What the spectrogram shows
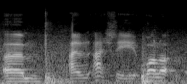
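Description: A man's voice: mid-range voice, fairly even intonation, a little fast, noisy background. A young man, rambling casually to the camera in a vlog, sounding a bit ill with a blocked nose. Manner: rambling, chatty. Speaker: vlogger.

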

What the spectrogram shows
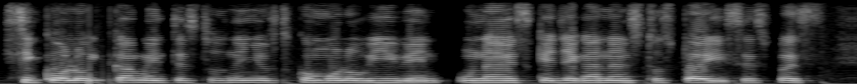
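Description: This young Colombian guest, head of a migrant organization, speaks from home into a laptop webcam during a video-call interview. Her mid-range voice is monotone, brisk and somewhat dark, recorded dry with faint music in the background. She explains things earnestly, filling gaps with frequent "eh" and "pues."

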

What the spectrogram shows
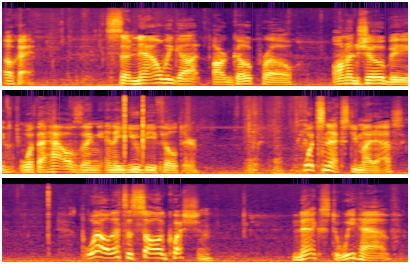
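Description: A man's voice: mid-range voice, fairly bright tone. Informal young man vlogging outdoors. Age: 20s. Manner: informal, slangy. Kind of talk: casual product review to camera. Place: outdoors, backyard and woods. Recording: faint outdoor background noise.

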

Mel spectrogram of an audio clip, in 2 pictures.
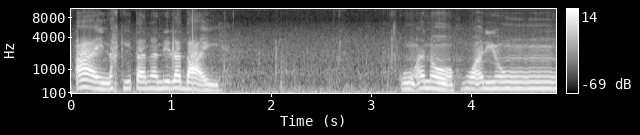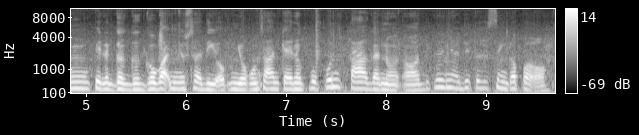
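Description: A woman's voice: medium pitch, normal speed, a little hiss or hum, rough recording. A woman vlogging outdoors while she walks, chatty and teasing, out of breath, talking into a phone. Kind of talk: casual walking vlog. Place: outdoors on city streets.

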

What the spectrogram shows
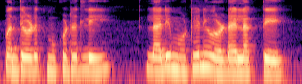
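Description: A woman narrates the recap of a TV serial in plain, steady storytelling. Her pitch is mid-range and stays flat, with little rise or fall. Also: fast talker.

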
